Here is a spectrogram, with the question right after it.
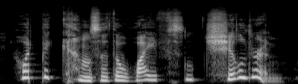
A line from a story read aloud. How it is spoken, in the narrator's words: Miri asked scornfully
